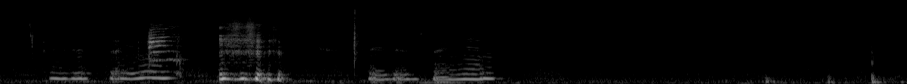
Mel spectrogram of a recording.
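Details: Two Ragdoll cats, aged one year one month and ten months, come in the morning to greet their owner on waking; several drawn-out harmonic meows in two bursts, then quiet room with faint taps.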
